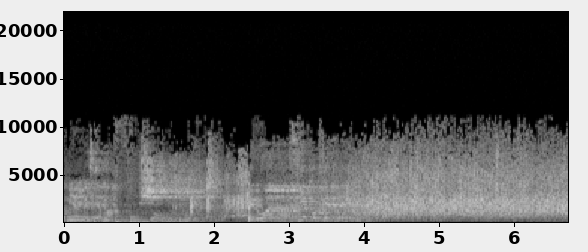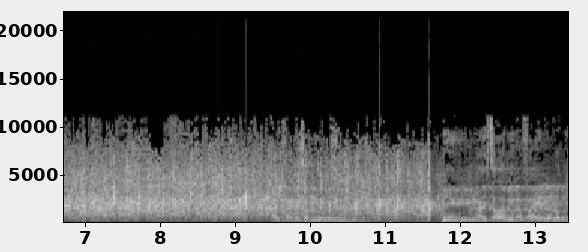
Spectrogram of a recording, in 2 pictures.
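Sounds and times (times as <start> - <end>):
speech: 0.1 - 4.0, 9.5 - 10.8, 11.8 - 13.4
loud sustained applause from a sizable audience: 1.6 - 11.8.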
